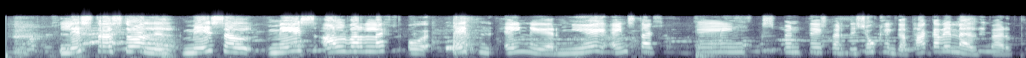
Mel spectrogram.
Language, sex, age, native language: Icelandic, female, 50-59, Icelandic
